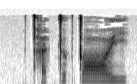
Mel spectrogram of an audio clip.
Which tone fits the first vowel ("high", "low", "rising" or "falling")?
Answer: rising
